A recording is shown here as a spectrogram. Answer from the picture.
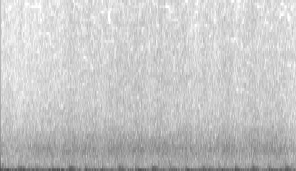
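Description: Low, steady rumble of an edited-in cinematic sound effect: the tail of a boom hit that struck just before.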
